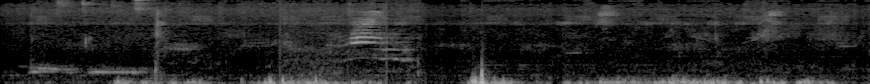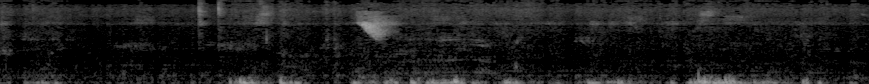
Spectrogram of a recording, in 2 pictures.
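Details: Kittens fighting and playing: a short, high harmonic mew rises out of dull, repeated thumps and scuffling, followed by a brief sharp squeak and more bumping.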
